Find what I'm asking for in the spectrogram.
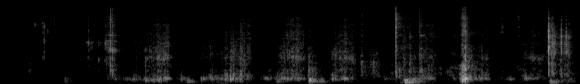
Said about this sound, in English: Let me tell you why I'm even eating Pringles right now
